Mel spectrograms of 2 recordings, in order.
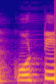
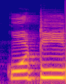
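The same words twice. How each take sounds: First: कोटि with a short final i, koti; कोटि as ko-ti, short ending; कोटि, छोटी इ के साथ; correct pronunciation. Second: कोटि with a long final ee, kotee; कोटि said higher and louder as the wrong form; कोटि, बड़ी ई के साथ; wrong pronunciation. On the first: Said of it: "कोटि होता है". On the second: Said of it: "कोटि नहीं होता है". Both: Shown as a demonstration.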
